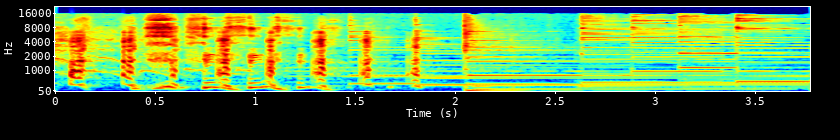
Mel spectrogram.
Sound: laugh

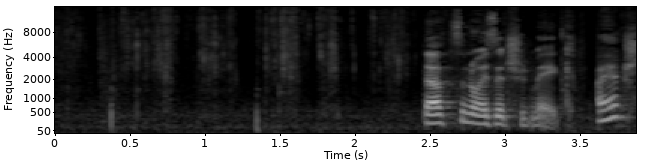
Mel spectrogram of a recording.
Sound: wet squishing

